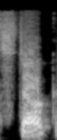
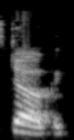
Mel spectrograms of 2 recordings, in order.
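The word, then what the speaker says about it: Stokke: is it Stoke or Stock? – Yeah, you know, I think it's pronounced Stoke.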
